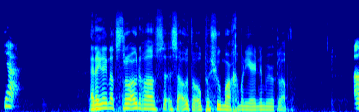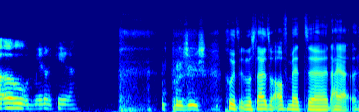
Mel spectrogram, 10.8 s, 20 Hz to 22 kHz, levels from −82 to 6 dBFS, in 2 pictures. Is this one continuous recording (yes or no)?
no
